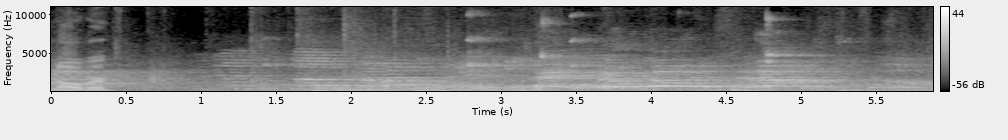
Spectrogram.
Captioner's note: people shouting in the crowd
